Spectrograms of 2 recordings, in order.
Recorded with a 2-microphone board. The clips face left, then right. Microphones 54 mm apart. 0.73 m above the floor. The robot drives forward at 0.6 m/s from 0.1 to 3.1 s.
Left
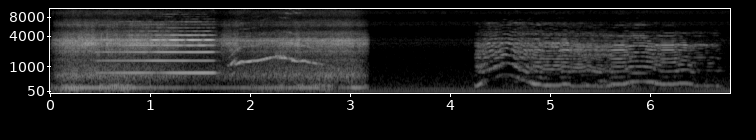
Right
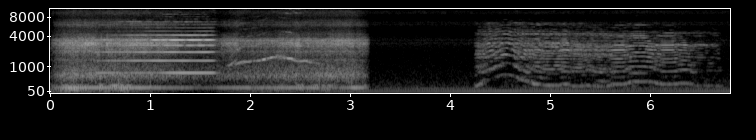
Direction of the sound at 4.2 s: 20° left (ahead or behind).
